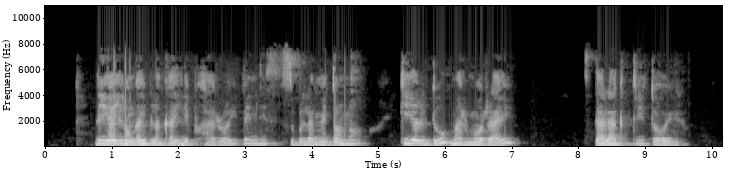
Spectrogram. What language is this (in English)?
Esperanto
